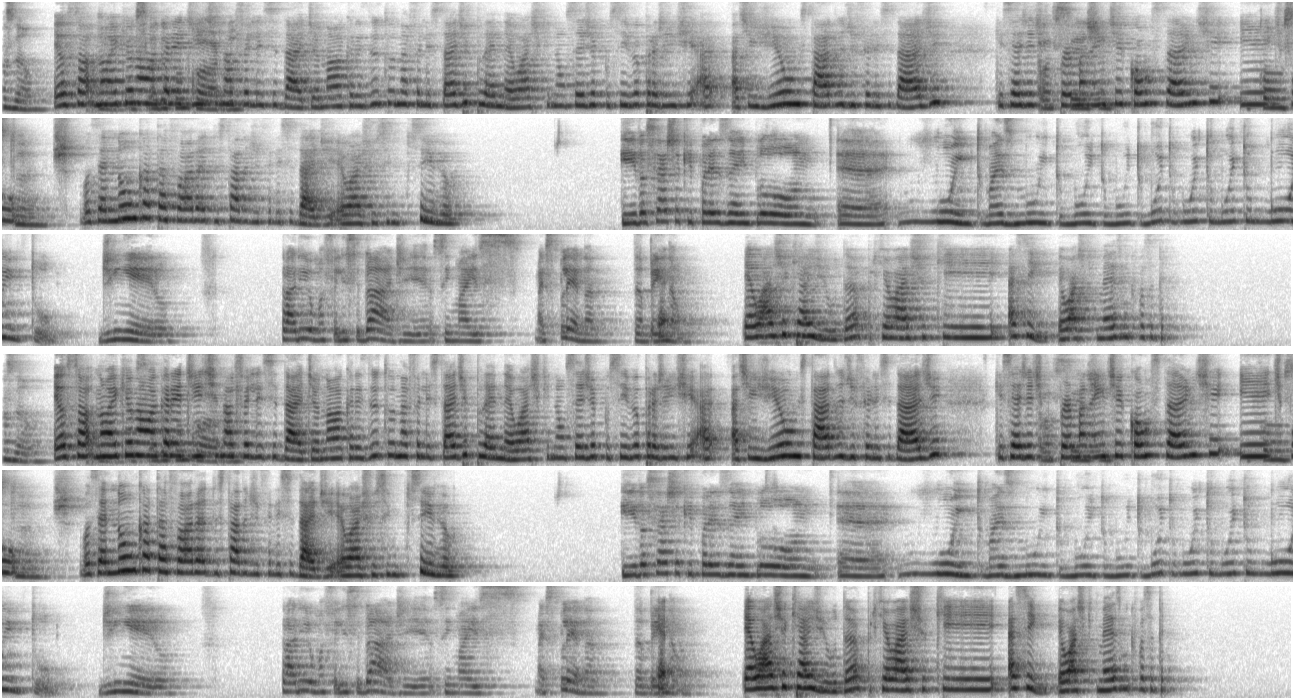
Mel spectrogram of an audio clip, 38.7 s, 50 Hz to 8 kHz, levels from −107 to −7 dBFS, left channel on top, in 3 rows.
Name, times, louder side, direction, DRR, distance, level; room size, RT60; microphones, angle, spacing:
voice 1, 0.0-0.4 0.9-2.4 10.3-11.1 12.6-13.6 19.1-26.4 26.8-27.5 28.6-31.8 32.1-32.7, left 2 dB, 30° left, 9 dB, 0.6 m, -35 dB
voice 2, 0.5-9.4 9.9-13.0 13.7-17.4 32.4-32.5 33.2-37.4, right 4 dB, 50° right, 10 dB, 0.5 m, -27 dB
11.5 x 4.6 x 5.7 m, 0.81 s
head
